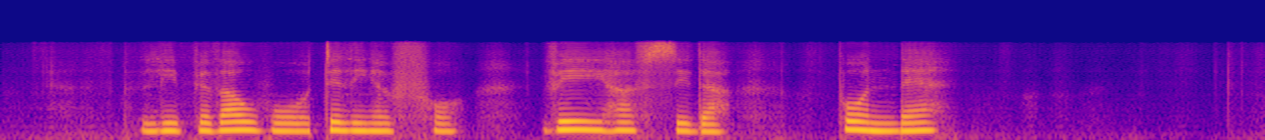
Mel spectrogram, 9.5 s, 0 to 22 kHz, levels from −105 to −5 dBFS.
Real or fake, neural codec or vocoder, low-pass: fake; codec, 16 kHz, 0.2 kbps, FocalCodec; 7.2 kHz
